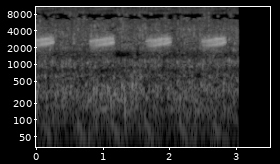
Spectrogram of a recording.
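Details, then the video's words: A frog giving short, raspy calls, four bursts within about three seconds at a steady rhythm, over a noisy, hissing background. "A Frog"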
